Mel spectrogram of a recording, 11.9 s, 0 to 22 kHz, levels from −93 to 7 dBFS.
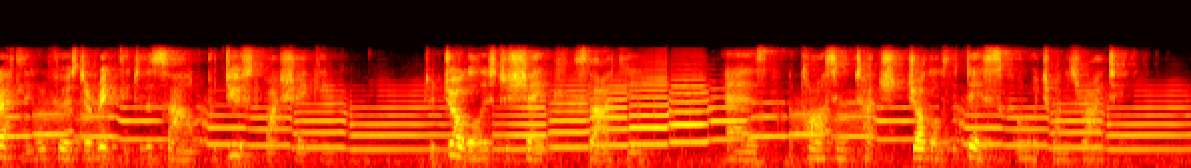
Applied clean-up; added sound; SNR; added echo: none; Trumpet; 2 dB; reverberation time 0.7 s.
